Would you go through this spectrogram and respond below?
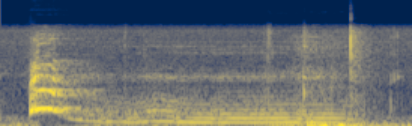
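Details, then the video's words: Pet Giant Schnauzer indoors, one of three dogs, voices protest at music being played: a sharp yelp that slides into a long, falling, moaning howl, with quiet room noise behind. "giant schnauzers making noise"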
